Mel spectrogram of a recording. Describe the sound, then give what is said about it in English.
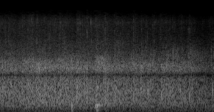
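Congregation hand clapping during a church service: a steady, dense wash of many hands clapping together at an even loudness, with a few low thumps inside it. “Let's give a hand clap to the Lord.”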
